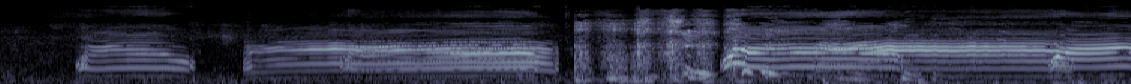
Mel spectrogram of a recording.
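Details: Gulls being offered a doughnut give long, nasal, cat-like mewing wails, held steady then dropping, with a harsh squabbling burst in the middle.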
